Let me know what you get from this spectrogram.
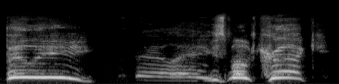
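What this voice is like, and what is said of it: Impression of Stan's grandpa, South Park. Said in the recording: “That impersonation is from, I think, Stan's grandpa on South Park.”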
